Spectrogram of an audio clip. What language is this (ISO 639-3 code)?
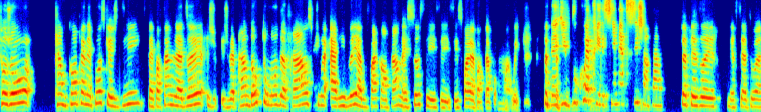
fra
